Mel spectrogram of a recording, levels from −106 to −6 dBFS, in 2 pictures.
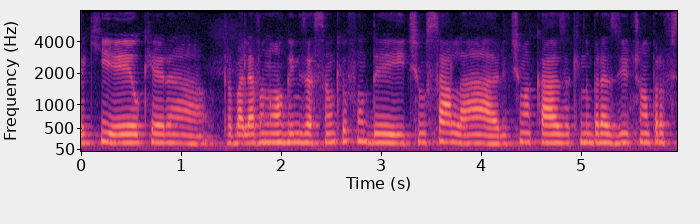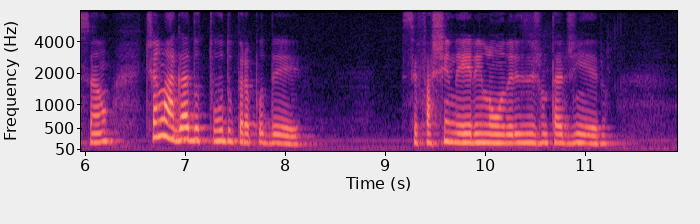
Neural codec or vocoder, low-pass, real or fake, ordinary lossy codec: none; none; real; none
